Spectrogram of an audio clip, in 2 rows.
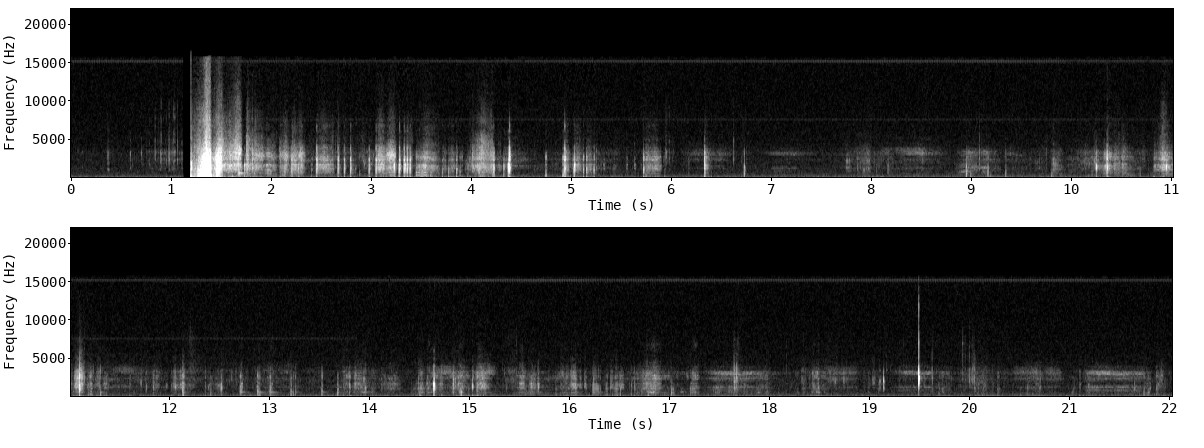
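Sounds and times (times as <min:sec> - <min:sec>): grass rustling: 0:00.7 - 0:06.8, 0:07.7 - 0:22.0
footsteps on stony path: 0:08.9 - 0:22.0.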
